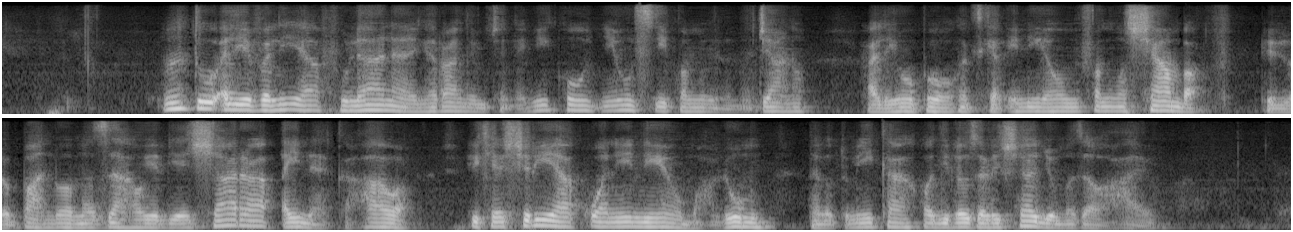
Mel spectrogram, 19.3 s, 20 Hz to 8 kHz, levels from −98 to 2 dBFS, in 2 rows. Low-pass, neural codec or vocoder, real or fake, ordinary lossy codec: 7.2 kHz; codec, 16 kHz, 0.7 kbps, FocalCodec; fake; AAC, 32 kbps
